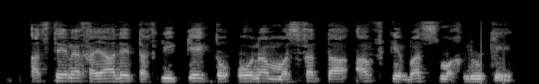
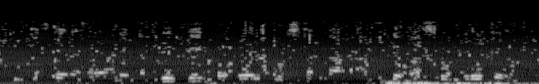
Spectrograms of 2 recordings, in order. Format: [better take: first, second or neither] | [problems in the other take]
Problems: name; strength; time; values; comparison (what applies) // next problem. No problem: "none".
first | noise reduction (classical method spectral subtraction)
